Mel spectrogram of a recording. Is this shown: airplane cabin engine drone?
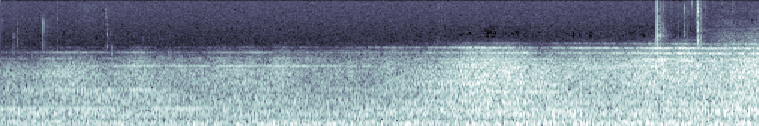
yes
